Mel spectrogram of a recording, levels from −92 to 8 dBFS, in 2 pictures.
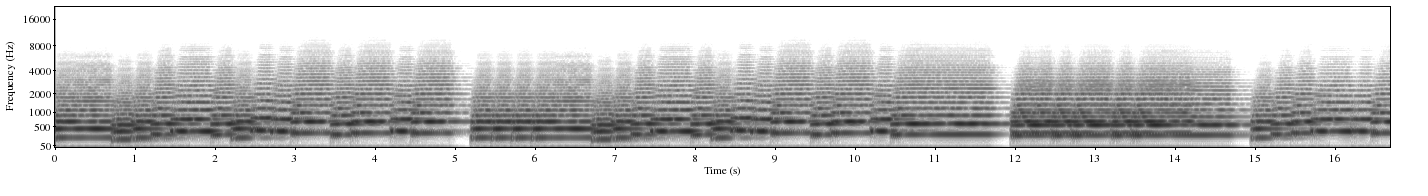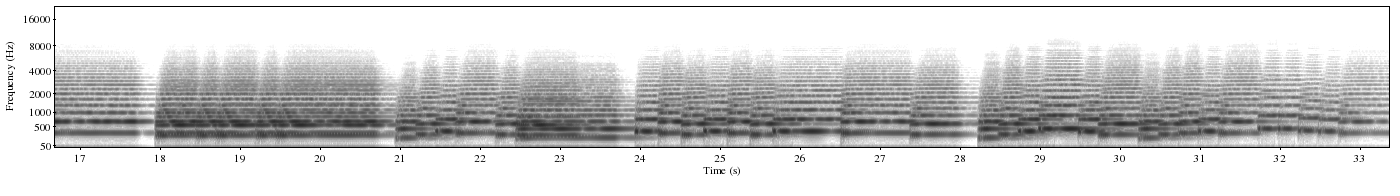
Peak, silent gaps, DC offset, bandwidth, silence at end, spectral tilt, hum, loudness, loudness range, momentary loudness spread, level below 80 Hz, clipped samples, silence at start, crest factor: -2 dBFS; none; 0.2%; 6 kHz; 0 s; -7.5 dB/octave; none; -17 LUFS; 3 LU; 7 LU; -70 dBFS; under 0.1%; 0 s; 14 dB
